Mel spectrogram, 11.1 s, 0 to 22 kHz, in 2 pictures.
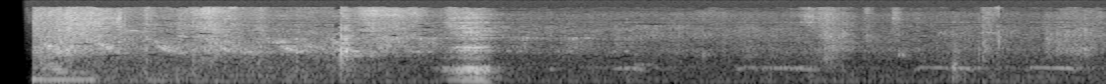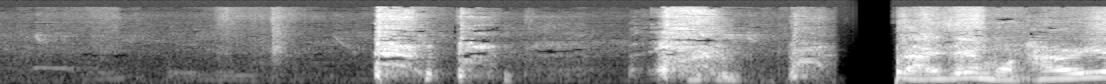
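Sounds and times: person coughing: 0:07.4 - 0:09.7.

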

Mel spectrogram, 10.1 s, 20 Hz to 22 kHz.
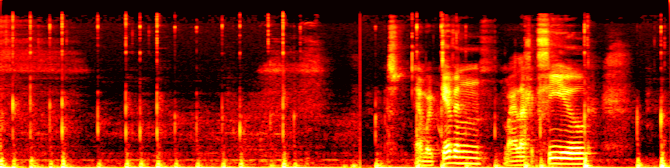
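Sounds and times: stylus tapping on tablet: 0:00.0 - 0:04.8, 0:05.4 - 0:10.0
steady low hum: 0:00.0 - 0:10.0.

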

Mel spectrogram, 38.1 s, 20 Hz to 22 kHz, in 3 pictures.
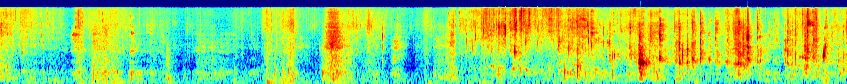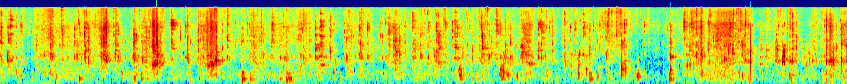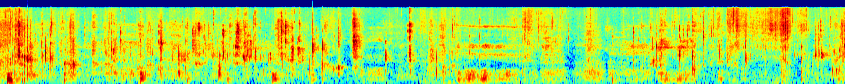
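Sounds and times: dog chewing wet bites: 0:04.5 - 0:38.0
bone crunching: 0:06.5 - 0:38.0.

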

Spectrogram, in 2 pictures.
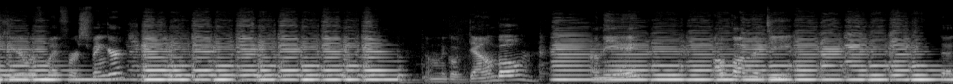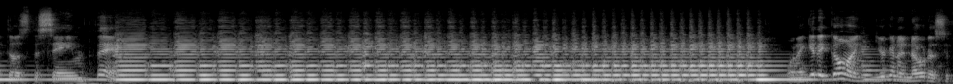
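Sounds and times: cello fast bouncing bow strokes: 0:00.0 - 0:18.9.

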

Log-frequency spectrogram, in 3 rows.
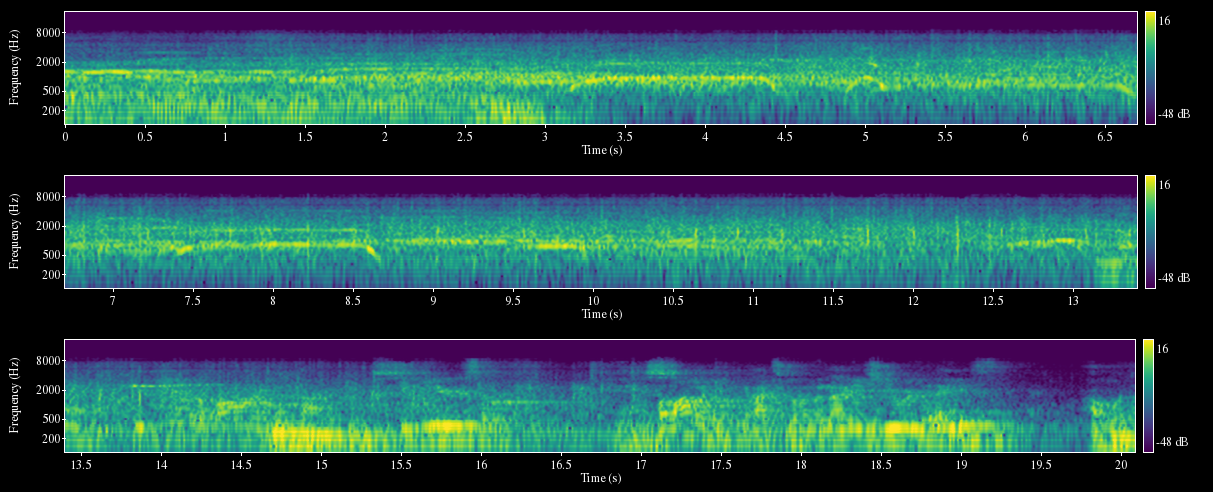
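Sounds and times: crowd cheering with long whoops: 0:00.0 - 0:17.2
audience applauding: 0:00.4 - 0:18.0.

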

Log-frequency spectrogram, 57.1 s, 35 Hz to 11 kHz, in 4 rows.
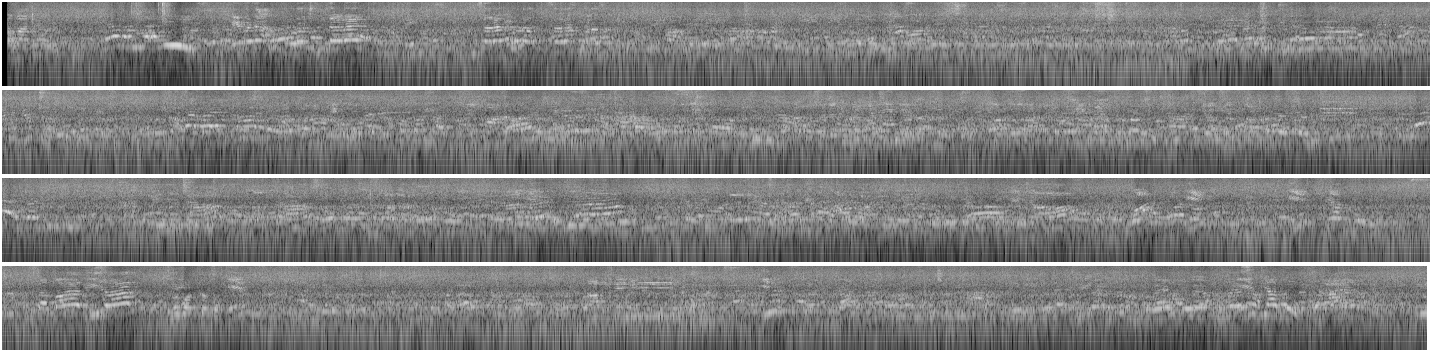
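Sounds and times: children chattering: 0:00.0 - 0:57.0.

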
